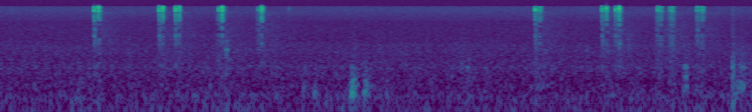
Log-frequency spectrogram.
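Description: Game pieces click sharply as they are moved.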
